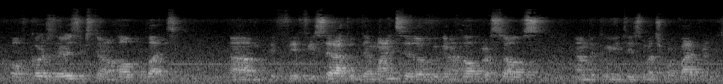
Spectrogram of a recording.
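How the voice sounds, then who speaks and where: A young man with a Polish accent giving a casual presentation at a breakfast meeting, hesitant, with many fillers and restarts. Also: medium pitch. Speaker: guest speaker. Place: conference room, speaking to a seated audience. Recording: echoey room, far from the mic, air conditioning hum.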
